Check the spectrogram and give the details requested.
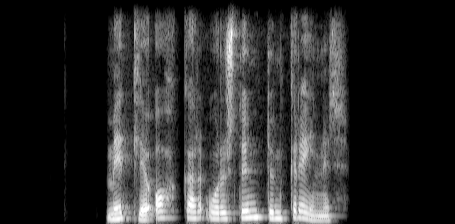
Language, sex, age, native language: Icelandic, female, 30-39, Icelandic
